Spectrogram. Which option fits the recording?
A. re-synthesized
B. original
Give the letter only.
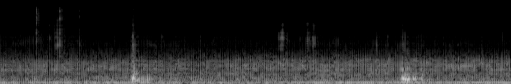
A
